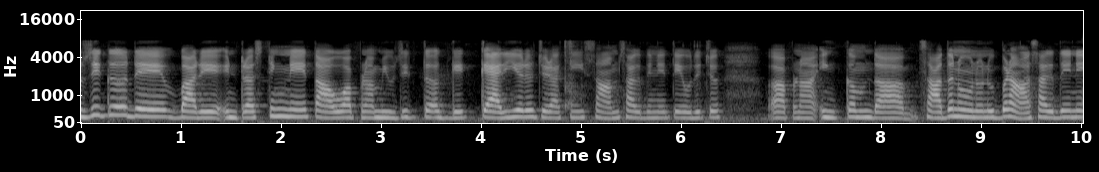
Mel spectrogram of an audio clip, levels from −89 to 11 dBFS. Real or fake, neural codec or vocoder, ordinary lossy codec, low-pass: real; none; none; 7.2 kHz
